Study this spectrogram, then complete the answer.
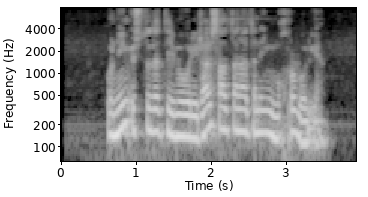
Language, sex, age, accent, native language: Uzbek, male, 18-24, Qashqadaryo, Uzbek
